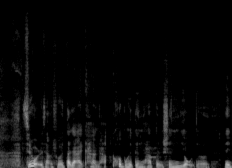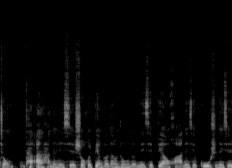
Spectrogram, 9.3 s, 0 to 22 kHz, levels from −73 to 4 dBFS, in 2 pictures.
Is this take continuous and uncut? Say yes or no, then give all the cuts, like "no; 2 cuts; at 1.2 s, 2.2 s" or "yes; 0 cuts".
yes; 0 cuts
